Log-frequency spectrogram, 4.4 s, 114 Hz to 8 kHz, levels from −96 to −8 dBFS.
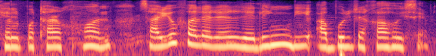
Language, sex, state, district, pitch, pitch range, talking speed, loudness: Assamese, female, Assam, Kamrup Metropolitan, 235 Hz, 230-250 Hz, 95 wpm, -17 LUFS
